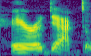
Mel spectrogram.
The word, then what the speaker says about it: pterodactyl: And at the end, I have to choose the pterodactyl, which starts with a P. Okay, the P is silent. Pterodactyl.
